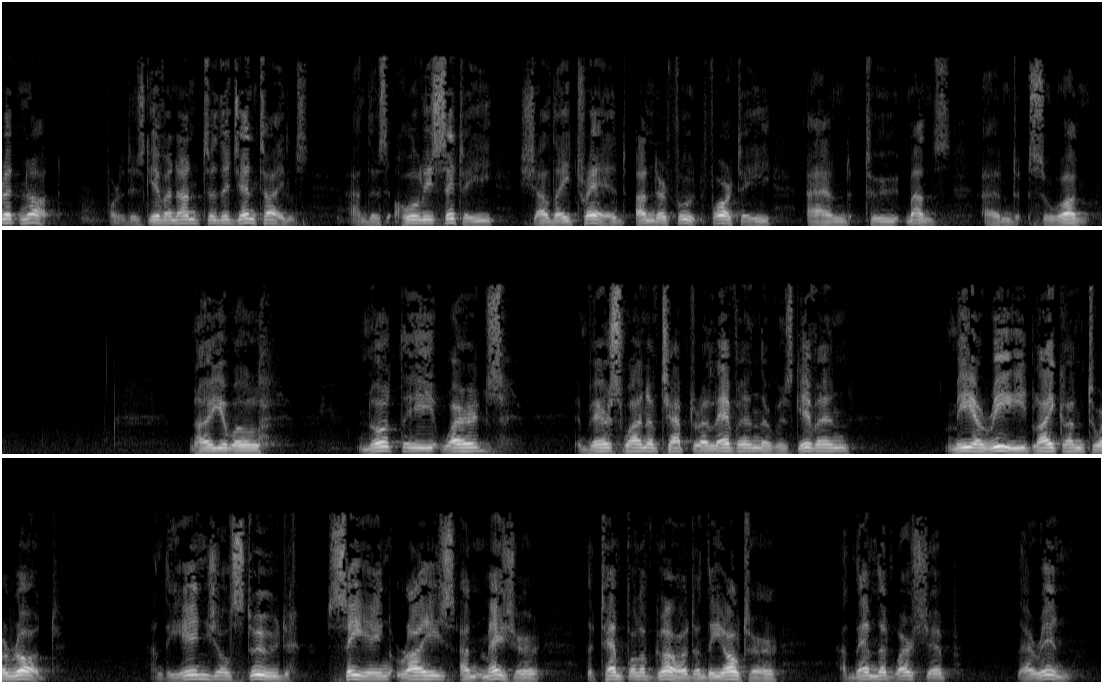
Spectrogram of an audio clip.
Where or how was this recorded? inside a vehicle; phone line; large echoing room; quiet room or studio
large echoing room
